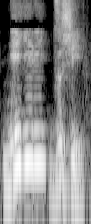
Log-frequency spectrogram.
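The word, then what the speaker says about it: nigirizushi: The most common type of sushi in Japan is nigiri zushi. Nigiri zushi, not sushi. Sushi zushi, okay? Nigiri zushi. Just sound sushi. But nigiri zushi, yeah, nearly a bit different phrases, okay? Yeah, nigiri zushi, okay.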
